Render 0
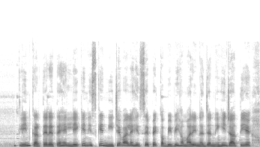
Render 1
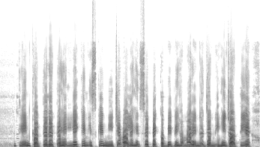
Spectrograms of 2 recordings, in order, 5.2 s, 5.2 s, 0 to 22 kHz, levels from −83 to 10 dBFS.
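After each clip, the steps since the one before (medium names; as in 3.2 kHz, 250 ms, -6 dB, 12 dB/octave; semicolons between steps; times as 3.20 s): reverb removal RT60 1.3 s; Chebyshev shaper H 4 -8 dB, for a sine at -9 dBFS; trim +4.5 dB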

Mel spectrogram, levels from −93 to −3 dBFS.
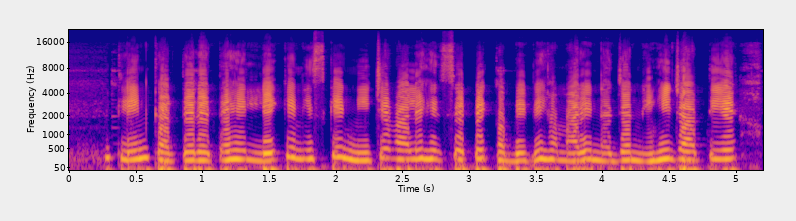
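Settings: high-order bell 900 Hz -9 dB 2.3 oct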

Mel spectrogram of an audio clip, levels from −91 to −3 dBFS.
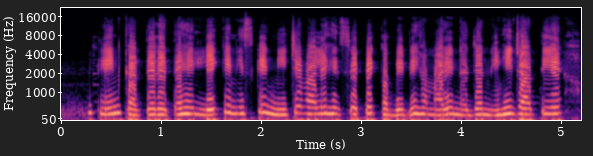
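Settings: level-controlled noise filter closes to 910 Hz, open at -21 dBFS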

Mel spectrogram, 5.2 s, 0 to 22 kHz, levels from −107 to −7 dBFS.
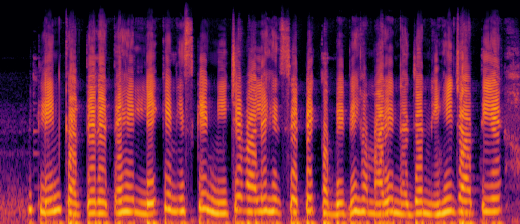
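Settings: compression 2:1, threshold -23 dBFS, peak gain reduction 6 dB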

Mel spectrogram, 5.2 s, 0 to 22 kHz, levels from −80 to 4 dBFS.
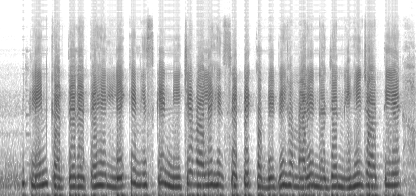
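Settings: spectral levelling over time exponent 0.6; in parallel at -12 dB: sample-and-hold 18×; on the sum: trim +2 dB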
